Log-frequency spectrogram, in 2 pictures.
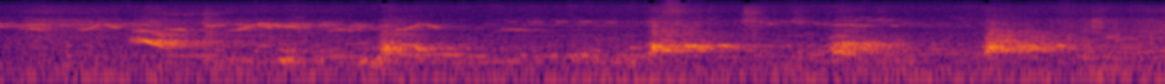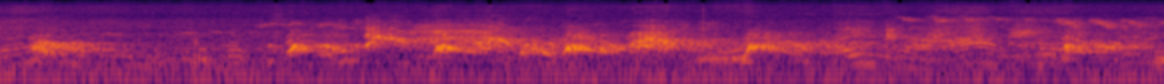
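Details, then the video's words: Chimpanzees in a group at Chester Zoo's Chimp Island, with tensions running high after a new baby's arrival, fights and displays as the alpha male tries to control the group: short sharp barking calls repeated roughly every second, rising into a busier cluster later. "The Chimps Making More Noise Than Ever!"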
